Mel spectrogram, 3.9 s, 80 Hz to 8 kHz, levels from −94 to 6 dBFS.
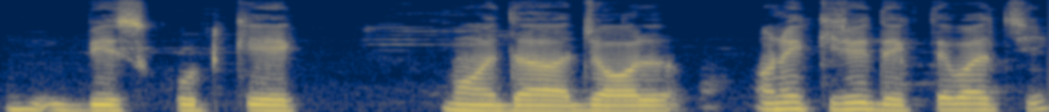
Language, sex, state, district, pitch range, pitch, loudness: Bengali, male, West Bengal, Kolkata, 135-160 Hz, 145 Hz, -17 LUFS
